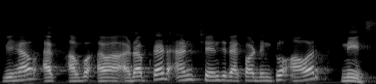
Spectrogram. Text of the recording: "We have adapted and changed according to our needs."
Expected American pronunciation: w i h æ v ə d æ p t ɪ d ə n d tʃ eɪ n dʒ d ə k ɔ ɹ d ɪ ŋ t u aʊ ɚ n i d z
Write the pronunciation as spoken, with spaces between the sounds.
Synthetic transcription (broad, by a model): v i h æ v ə d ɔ p t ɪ d ə n d tʃ eɪ n dʒ d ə k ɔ ɹ d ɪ ŋ t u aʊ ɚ n i d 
